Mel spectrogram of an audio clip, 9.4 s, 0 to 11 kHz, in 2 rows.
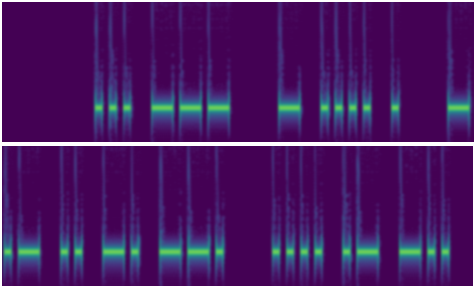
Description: Morse code, heard as a keyed tone, about 17 wpm, 700 Hz. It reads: SO THE KING HAD
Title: Sentences from Top 1000 Words - Review Part 1 - 17wpm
